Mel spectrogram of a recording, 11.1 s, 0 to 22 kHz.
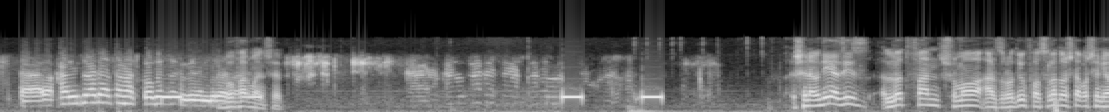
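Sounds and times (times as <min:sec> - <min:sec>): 
speech: 0:00.2 - 0:03.2, 0:07.9 - 0:11.0
telephone line busy-signal beeps: 0:05.6 - 0:05.8, 0:06.4 - 0:06.6.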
